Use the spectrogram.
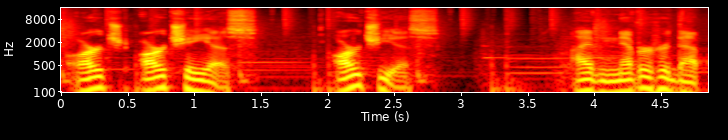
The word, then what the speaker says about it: Arceus: doing on accidents um it's Arceus I say Arceus a lot of people say Arceus uh I can't say that Japanese is spelled aruse so I don't know you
